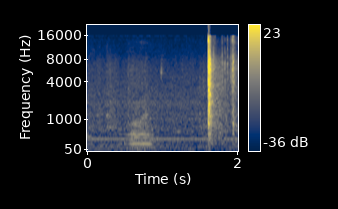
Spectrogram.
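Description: A raw egg dropped from two meters strikes a small handmade blue paper egg-catcher with one sharp knock about a second and a half in, followed by a lighter tap just after, as the egg bounces out and breaks.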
